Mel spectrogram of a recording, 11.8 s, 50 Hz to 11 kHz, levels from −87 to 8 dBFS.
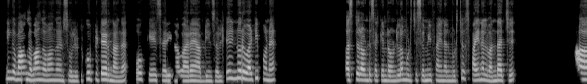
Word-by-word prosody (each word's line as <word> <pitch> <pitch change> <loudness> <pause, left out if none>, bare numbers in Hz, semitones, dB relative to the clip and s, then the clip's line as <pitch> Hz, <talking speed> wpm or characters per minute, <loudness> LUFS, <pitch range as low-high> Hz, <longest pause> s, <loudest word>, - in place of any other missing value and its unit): நீங்க 270 -1 +1
வாங்க 235 -1 +3
வாங்க 225 -1 +3
வாங்கனு 205 -2 -2
சொல்லிட்டு 180 +1 -5
கூப்பிட்டுடே 235 -2 +2
இருந்தாங்க. 180 -3 0 0.3
ஒகே 240 -4 -4 0.2
சரி 195 0 0
நான் 185 +1 -3
வறேன் 190 0 +2
அப்டினு 180 0 -6
சொல்லிட்டு 180 +10 -4
இன்னொரு 285 0 +4
வாட்டி 235 +5 +3
போனேன். 220 0 -1 1.4
1ஸ்ட்டு 220 +1 +2
ரவுண்டு, 210 0 +3
2ண்டு 195 0 -2
ரவுண்டுலாம் 200 +4 0
முடிச்சு, 205 0 -5
செமி 200 +1 -1
ஃபைனல் 190 -2 -3
முடிச்சு 185 +9 -6
ஃபைனல் 215 -2 +1
வந்தாச்சு. 200 +2 +1 1.4
அ - - +9
205 Hz, 140 wpm, -23 LUFS, 190-225 Hz, 1.4 s, அ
